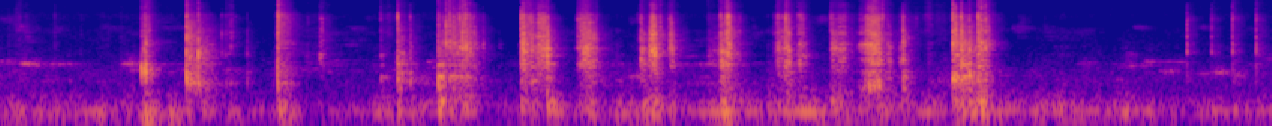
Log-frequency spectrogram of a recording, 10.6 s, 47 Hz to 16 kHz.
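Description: Plastic back cover of an Asus Z008D (Zenfone 2) being pried off by hand, its clips snapping loose in a quick run of sharp plastic clicks and snaps that stops about eight seconds in. A few faint ticks follow near the end.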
